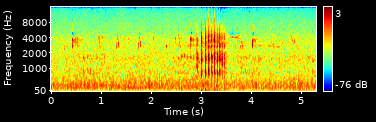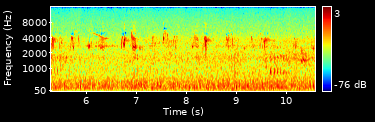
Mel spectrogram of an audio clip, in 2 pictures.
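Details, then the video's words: A single loud, rolling, rattled Sandhill Crane call bursts out briefly, then high thin chirps from small songbirds continue against a soft background hiss. "Sandhill Cranes: Majestic Calls"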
